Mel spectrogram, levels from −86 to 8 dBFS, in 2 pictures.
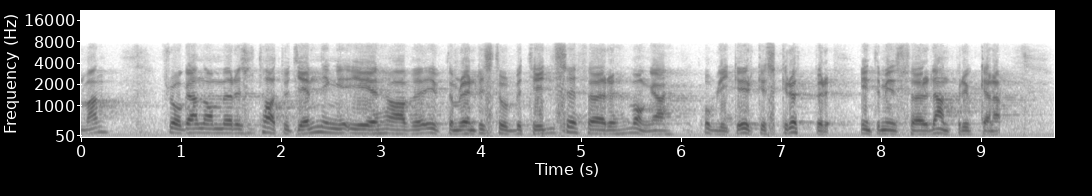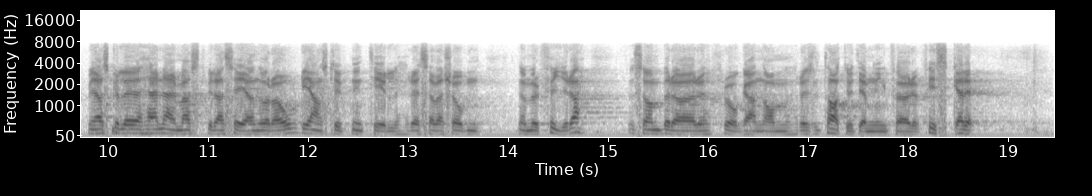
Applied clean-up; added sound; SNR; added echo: none; none; none; none.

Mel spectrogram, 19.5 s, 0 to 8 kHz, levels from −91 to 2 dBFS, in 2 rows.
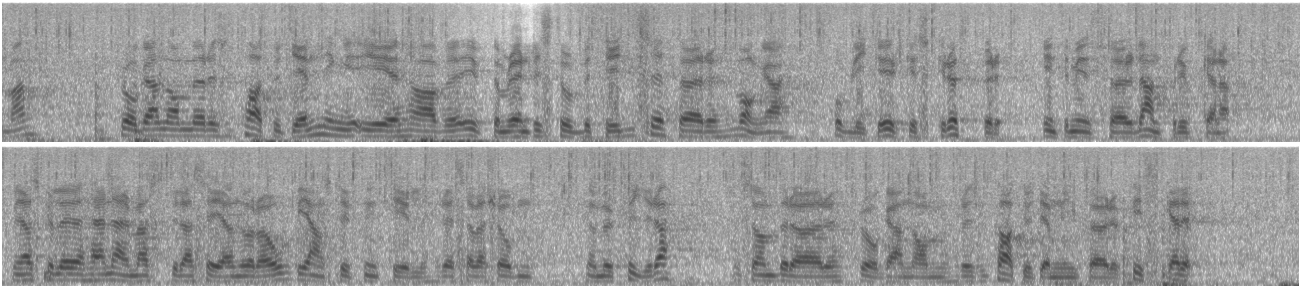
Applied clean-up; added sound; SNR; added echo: none; Rain; 7 dB; none.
